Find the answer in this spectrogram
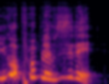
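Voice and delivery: mocking, very high, slow squeaky voice.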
